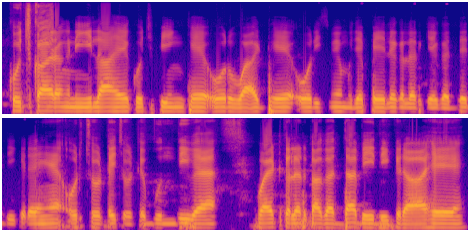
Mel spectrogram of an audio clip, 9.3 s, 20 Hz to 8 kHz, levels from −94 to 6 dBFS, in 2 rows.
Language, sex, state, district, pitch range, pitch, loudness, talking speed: Hindi, male, Uttar Pradesh, Saharanpur, 105-110 Hz, 105 Hz, -17 LUFS, 210 wpm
